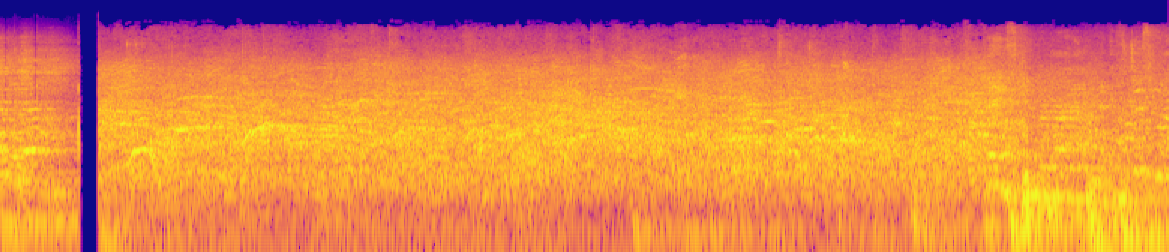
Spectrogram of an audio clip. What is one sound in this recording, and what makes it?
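A crowd of young people chatters and murmurs in a large echoing hall.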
